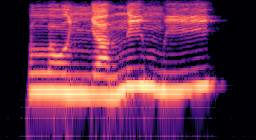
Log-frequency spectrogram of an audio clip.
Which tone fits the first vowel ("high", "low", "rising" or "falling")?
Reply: low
